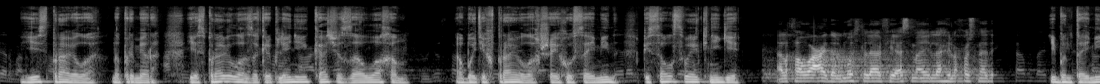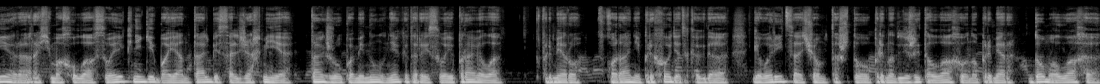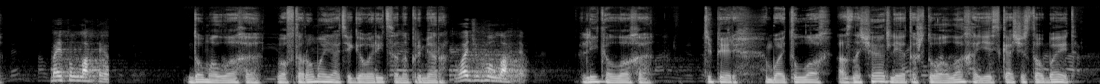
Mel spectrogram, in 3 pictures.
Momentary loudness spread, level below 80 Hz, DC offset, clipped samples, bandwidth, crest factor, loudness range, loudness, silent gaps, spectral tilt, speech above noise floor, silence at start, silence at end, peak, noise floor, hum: 6 LU; -42 dBFS; under 0.1%; under 0.1%; 16.5 kHz; 18 dB; 2 LU; -19 LUFS; none; -5 dB/octave; 40 dB; 0 s; 0.2 s; 0 dBFS; -58 dBFS; none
